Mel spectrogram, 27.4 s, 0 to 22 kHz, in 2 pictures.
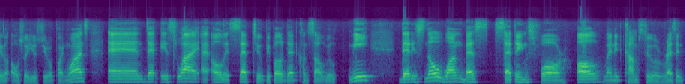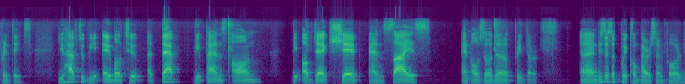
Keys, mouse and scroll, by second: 7.7 click, 18.2 Tab, 19.8 Tab, 23.6 Tab, 25.1 click, 27.0 click.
